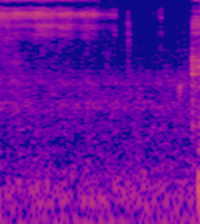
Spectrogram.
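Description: Near silence: faint room tone with a low steady rumble.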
